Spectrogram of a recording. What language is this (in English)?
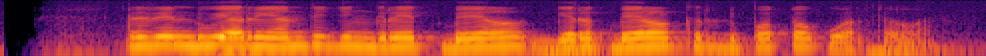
Sundanese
